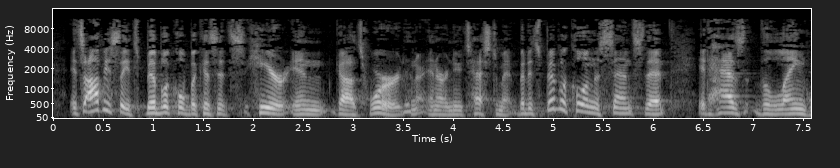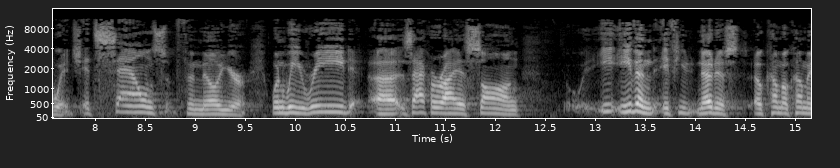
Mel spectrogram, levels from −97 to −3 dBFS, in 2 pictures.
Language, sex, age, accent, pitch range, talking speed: English, male, 50-69, American, 150-180 Hz, 180 wpm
